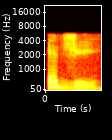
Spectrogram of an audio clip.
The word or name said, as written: edgy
